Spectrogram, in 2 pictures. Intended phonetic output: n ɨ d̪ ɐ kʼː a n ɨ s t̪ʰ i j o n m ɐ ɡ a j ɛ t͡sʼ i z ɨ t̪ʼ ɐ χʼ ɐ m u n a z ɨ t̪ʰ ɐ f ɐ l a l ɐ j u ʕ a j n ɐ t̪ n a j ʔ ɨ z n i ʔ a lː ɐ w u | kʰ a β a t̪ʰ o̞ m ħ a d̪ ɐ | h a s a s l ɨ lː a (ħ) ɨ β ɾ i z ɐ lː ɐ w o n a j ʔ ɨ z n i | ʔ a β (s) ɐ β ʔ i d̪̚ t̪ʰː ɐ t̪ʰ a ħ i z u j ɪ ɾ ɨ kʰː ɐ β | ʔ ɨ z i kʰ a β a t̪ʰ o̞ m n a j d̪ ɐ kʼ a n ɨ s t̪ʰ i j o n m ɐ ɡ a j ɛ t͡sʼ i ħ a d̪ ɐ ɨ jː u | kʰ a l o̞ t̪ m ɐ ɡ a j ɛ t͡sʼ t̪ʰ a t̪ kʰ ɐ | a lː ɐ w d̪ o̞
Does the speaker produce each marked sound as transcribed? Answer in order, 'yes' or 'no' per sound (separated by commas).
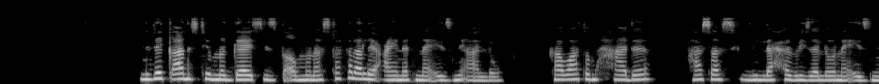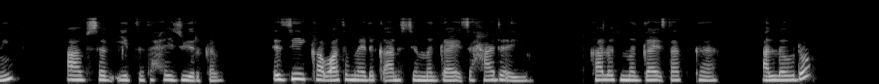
yes, yes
